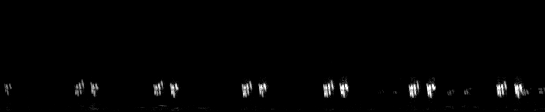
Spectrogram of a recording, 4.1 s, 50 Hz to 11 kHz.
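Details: Female quail voice from Pakistan, a call used to lure quail when hunting: crisp paired high chirps repeated steadily about every 0.6 seconds, with a few softer short notes between, against a silent background.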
